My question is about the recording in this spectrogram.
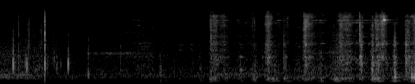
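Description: Faint clicks and rubbing of fingers working the plastic cap of a panel-mount fuse holder to unscrew it, busier in the second half.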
